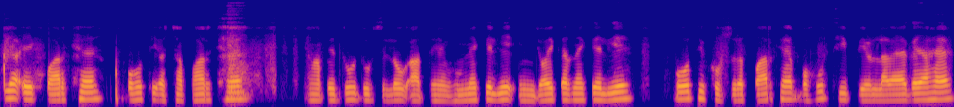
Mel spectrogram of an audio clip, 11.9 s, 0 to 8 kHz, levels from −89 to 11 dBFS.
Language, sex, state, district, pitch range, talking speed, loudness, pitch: Hindi, male, Bihar, Jahanabad, 125-145 Hz, 170 wpm, -17 LUFS, 135 Hz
